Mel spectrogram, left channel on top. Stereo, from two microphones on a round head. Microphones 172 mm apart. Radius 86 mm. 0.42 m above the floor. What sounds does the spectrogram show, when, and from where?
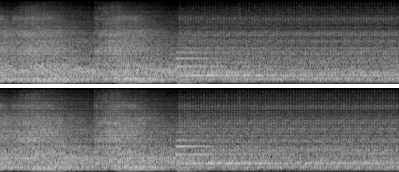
0.0 s an engine running: 30° right (ahead or behind), 1.8 m
1.8 s a piano: 30° right (ahead or behind), 0.6 m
